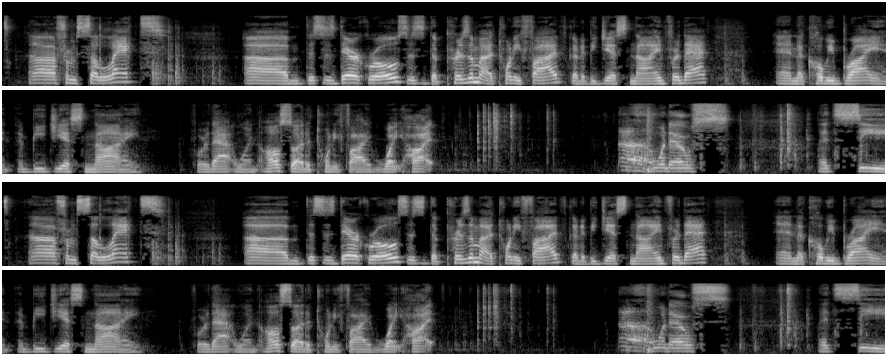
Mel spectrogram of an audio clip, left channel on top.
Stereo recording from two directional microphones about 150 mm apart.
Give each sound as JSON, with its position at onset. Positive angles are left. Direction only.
{"t": 0.2, "sound": "speech", "side_deg": -5}
{"t": 15.0, "sound": "speech", "side_deg": 50}
{"t": 16.5, "sound": "a sound", "side_deg": 15}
